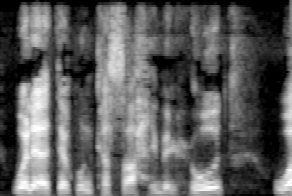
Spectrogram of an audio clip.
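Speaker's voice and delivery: normal talking voice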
